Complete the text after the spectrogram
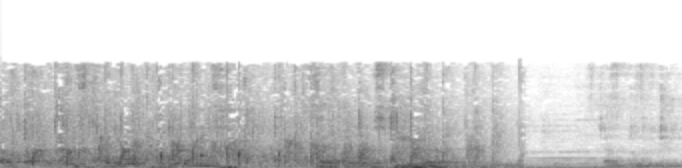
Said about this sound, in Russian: Итак, друзья, еще раз аплодисментами поприветствуем.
